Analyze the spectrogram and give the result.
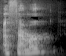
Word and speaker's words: Ephemer: I would guess it's just like Ephemer, like short for saying ephemeral. – Yeah, femur. Exactly.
